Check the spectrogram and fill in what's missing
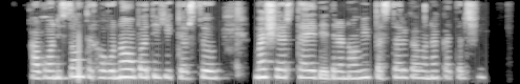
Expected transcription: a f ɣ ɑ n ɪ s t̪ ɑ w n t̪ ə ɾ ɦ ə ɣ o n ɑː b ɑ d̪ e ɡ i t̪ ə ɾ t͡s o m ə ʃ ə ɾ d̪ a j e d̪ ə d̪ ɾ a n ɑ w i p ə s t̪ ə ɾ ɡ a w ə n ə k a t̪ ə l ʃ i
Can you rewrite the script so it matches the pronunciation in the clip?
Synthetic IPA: a f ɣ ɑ n ɪ s t̪ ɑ n t̪ ə ɾ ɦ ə ɣ o n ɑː b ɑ d̪ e ɡ i t̪ ə ɾ t͡s o m ə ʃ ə ɾ t̪ a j e d̪ ə d̪ ɾ a n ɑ w i p ə s t̪ ə ɾ ɡ a w ə n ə k a t̪ ə l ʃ i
